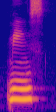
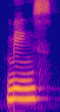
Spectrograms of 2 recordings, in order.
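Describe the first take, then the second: No difference in how they are said.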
